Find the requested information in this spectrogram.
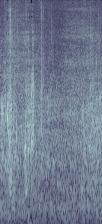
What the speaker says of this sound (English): There's a bunch of ferries that go past and their waves just almost made me fall.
